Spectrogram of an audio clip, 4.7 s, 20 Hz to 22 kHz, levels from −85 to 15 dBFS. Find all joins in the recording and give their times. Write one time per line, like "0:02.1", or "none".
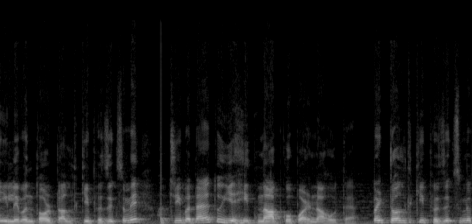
0:01.6
0:03.6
